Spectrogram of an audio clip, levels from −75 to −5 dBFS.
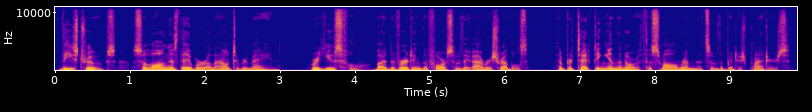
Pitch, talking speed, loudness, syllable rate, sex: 115 Hz, 195 wpm, -17 LUFS, 5.7 syllables/s, male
